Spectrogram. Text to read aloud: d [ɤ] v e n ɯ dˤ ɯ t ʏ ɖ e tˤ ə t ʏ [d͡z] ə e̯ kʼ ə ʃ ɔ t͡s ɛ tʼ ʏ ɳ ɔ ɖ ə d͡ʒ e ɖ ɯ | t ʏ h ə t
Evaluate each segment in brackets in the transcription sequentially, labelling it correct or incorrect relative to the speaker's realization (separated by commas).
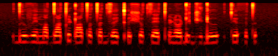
incorrect, correct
